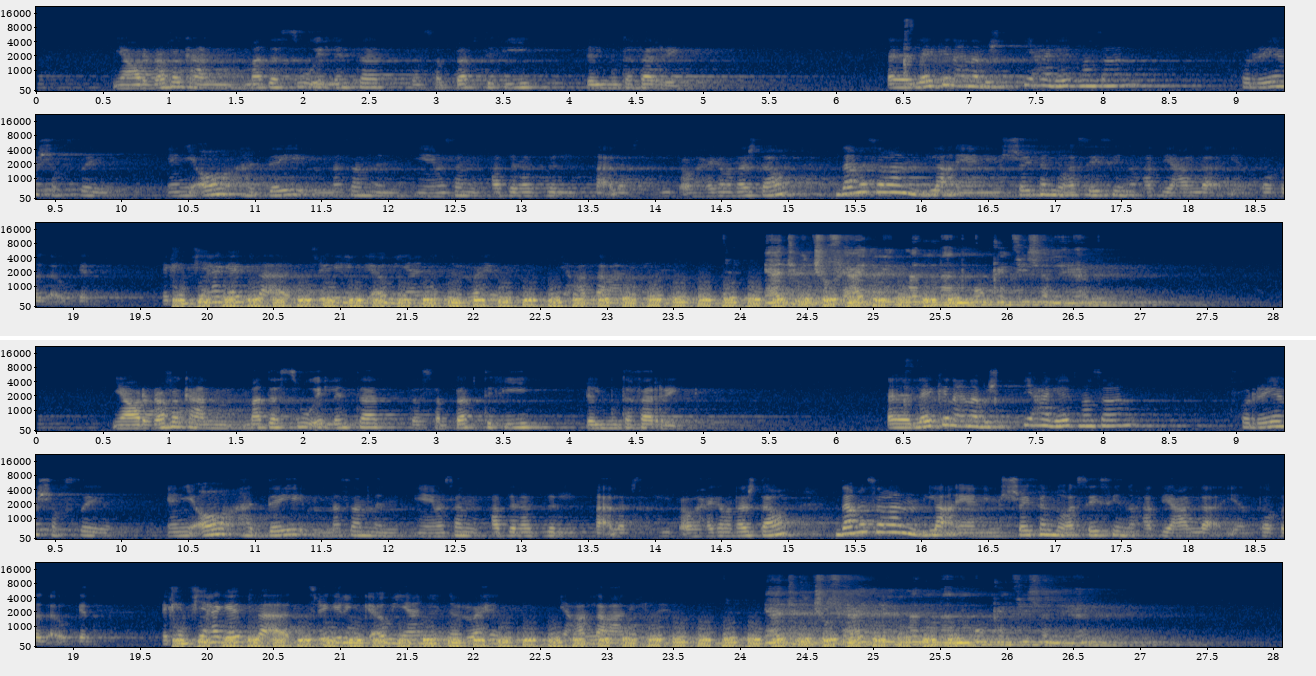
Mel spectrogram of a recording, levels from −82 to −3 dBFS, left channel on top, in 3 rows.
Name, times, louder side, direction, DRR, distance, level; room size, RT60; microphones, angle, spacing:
voice 1, 0.6-4.9 6.4-8.3 9.0-9.9 10.3-15.0 15.4-19.2 19.7-22.3 22.6-23.6 25.0-25.1, right 3 dB, 55° right, 9 dB, 0.6 m, -32 dB
sound 1, 19.7-25.7, left 1 dB, 5° left, 0.5 m, -21 dB
voice 2, 24.2-26.7, equal, 40° left, 0 dB, 2.1 m, -26 dB
23.0 x 22.0 x 2.4 m, 2.4 s
head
